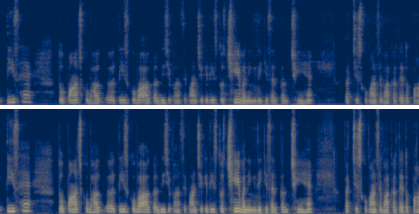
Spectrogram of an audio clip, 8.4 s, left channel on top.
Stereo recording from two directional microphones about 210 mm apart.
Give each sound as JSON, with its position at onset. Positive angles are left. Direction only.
{"t": 0.1, "sound": "speech", "side_deg": -50}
